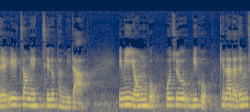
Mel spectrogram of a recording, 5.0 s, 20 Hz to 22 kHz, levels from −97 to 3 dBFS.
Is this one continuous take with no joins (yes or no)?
no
